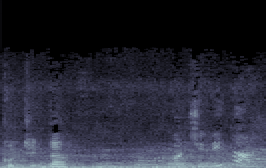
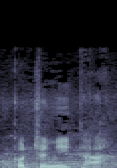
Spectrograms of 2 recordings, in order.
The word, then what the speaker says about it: cochinita: I'm looking for a food that's called kojinta the correct pronunciation is cochinita I don't know what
